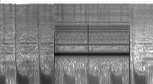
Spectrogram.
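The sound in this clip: A steady electronic telephone line tone sounds while a caller is being dialed for a late-night phone-in. The tone holds for about one and a half seconds over a regular low rhythmic beat.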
